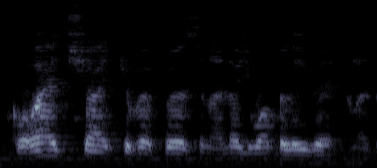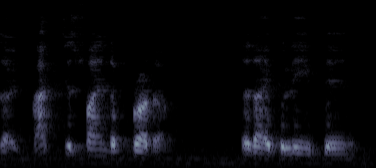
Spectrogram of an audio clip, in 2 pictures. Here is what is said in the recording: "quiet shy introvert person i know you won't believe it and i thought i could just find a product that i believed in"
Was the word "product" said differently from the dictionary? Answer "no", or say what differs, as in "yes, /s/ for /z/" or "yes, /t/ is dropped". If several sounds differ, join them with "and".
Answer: no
